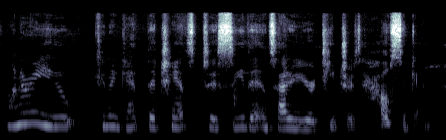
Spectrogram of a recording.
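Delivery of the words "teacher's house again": hushed whisper to a friend; whispered aside. Acted. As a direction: drop to a secret whisper. Girl adds aside to friend.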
